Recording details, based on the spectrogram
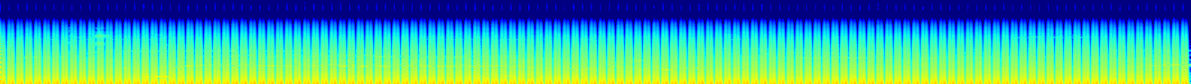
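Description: Steady, rapidly pulsing static fills the recording, with no clear animal voice.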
